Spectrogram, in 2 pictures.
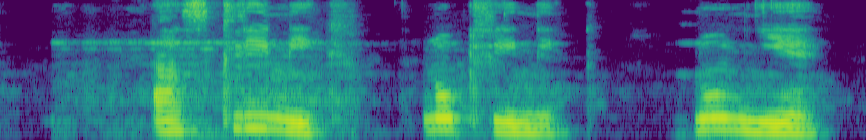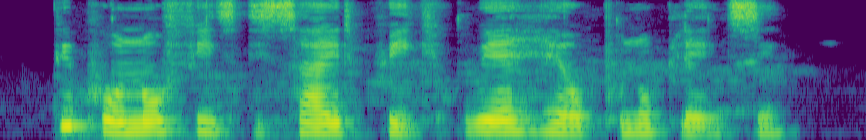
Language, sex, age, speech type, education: Nigerian Pidgin, female, 15-29, spontaneous, tertiary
